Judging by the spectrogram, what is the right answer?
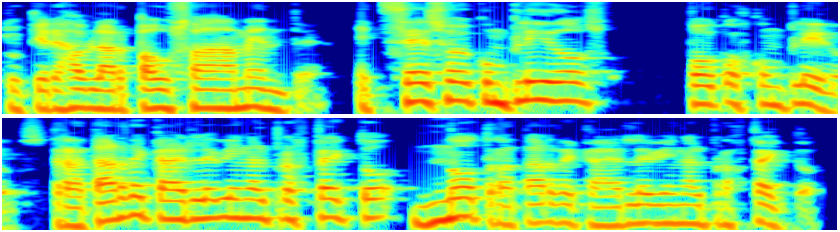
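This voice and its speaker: A man's voice: on the high side, darkish tone. A man teaching insurance sales, explaining step by step and often checking in with "¿ok?". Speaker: sales trainer. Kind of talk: instructional talk with acted call examples.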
